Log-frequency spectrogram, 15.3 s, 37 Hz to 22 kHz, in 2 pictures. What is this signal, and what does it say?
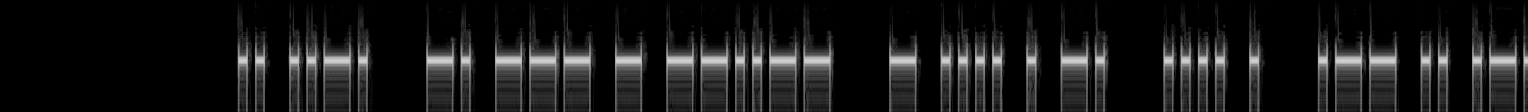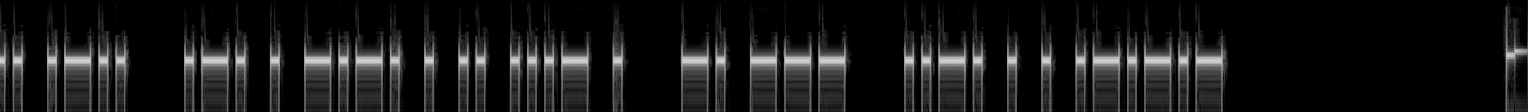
Morse code, heard as a keyed tone, about 28 wpm, 700 Hz. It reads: IF NOT, THEN HE WILL RECEIVE NO FEE.
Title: Sentences from Top 1500 Words 28wpm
